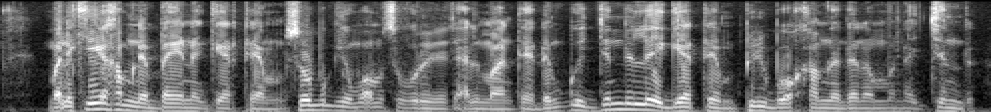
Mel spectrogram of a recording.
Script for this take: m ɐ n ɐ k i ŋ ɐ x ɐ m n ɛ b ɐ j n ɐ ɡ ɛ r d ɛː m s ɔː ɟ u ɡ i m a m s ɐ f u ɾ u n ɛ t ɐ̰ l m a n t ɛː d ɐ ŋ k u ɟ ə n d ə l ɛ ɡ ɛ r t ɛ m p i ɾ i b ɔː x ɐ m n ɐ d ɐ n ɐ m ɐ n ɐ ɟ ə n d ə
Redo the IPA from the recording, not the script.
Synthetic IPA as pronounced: m ɐ n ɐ k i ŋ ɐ x ɐ m n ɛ b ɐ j n ɐ ɡ ɛ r t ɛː m s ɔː b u ɡ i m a m s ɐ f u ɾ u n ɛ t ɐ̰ l m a n t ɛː d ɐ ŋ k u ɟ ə n d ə l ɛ ɡ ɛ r t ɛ m p i ɾ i b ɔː x ɐ m n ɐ d ɐ n ɐ m ɐ n ɐ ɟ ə n d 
